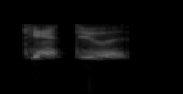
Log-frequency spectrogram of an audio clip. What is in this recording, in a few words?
Voices Refuse Male; rebel cops 2019 gamerip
